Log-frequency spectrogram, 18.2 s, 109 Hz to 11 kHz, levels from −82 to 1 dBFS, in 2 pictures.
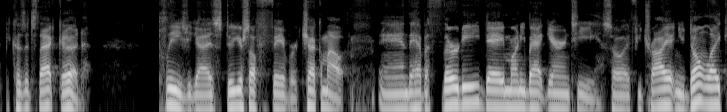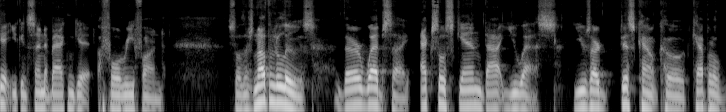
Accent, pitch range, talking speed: American, 115-145 Hz, 180 wpm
